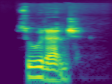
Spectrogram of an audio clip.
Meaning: 1. Sun 2. a male given name, Suraj, from Sanskrit
- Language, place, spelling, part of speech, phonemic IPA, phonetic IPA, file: Hindi, Delhi, सूरज, proper noun, /suː.ɾəd͡ʒ/, [suː.ɾɐd͡ʒ], LL-Q1568 (hin)-सूरज.wav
